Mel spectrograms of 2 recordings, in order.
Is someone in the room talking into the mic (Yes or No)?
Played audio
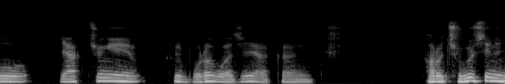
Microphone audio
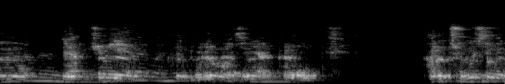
Yes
